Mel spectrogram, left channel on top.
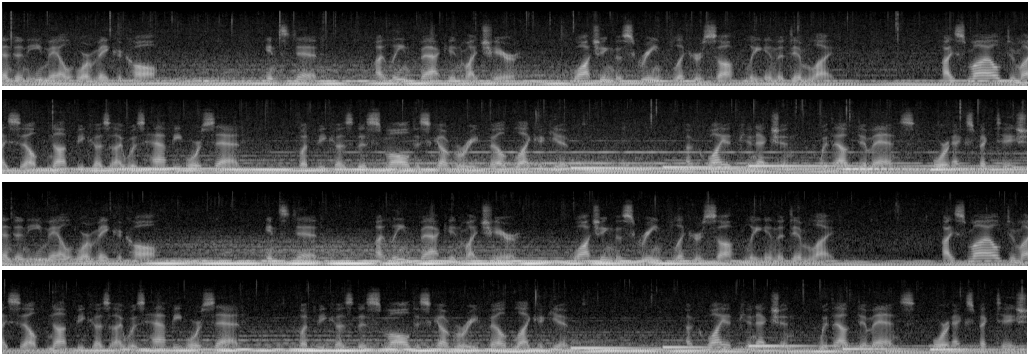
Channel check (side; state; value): both; normal; correlation 0.36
